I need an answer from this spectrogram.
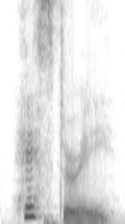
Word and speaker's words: history: But the H in history is pronounced like a consonant, so it is a history.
